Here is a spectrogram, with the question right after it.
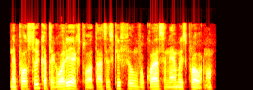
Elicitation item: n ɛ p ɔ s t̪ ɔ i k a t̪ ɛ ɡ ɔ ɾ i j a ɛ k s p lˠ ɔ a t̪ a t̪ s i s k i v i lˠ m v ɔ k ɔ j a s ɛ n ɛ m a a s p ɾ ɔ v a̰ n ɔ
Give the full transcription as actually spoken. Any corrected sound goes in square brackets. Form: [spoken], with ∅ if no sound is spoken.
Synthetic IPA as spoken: n ɛ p ɔ s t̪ ɔ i k a t̪ ɛ ɡ ɔ ɾ i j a ɛ k s p lˠ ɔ a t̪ a t̪ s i s k i [f] i lˠ m v ɔ k ɔ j a s ɛ n ɛ m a [i] s p ɾ ɔ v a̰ n ɔ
